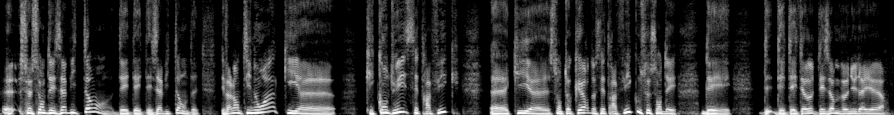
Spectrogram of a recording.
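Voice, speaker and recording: A male talk-radio host speaks into a close studio microphone with a dry, dead sound. He is brisk, cuts in often and challenges his guests and callers. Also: mid-range voice, very animated, no room sound. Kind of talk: radio talk show hosting.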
